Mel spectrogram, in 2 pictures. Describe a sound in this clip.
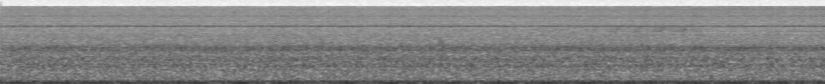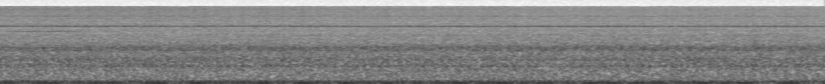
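A truck engine rumbles steadily at a low pitch.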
